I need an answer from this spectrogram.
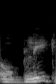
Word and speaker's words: oblique: you're writing it correctly you don't spell it like the vegetables not b l e e k it's o b l i q u e of course oblique or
